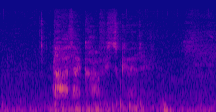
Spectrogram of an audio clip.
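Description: A man whispering briefly under his breath, a faint unvoiced murmur lasting under a second from about half a second in, followed by a soft low thump.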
